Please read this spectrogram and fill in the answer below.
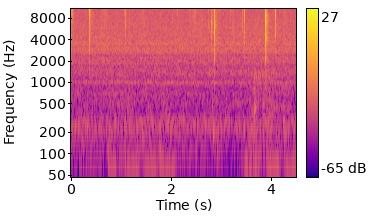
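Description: A few faint clicks and light handling of a plastic action figure as its elbow joint is bent inward, the sharpest click near the end.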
